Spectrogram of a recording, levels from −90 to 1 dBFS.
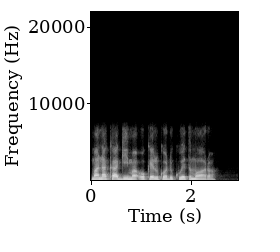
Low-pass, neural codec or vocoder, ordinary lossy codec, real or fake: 7.2 kHz; codec, 24 kHz, 0.9 kbps, DualCodec; Opus, 24 kbps; fake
